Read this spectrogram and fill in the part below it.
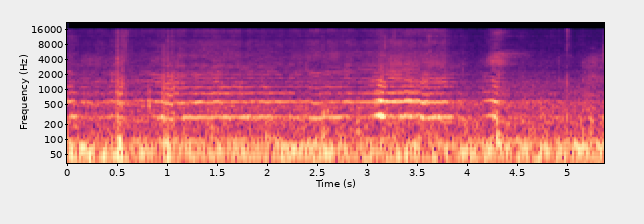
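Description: Honeybees buzz steadily around beehives during a summer apiary check, a dense, continuous droning hum with a few louder individual bees passing close by.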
